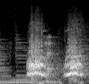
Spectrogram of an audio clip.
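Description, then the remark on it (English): A human voice imitates a dog barking, two loud woofs in quick succession with a short gap between them and no other talking. “Your dog voice is, like, amazing.”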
